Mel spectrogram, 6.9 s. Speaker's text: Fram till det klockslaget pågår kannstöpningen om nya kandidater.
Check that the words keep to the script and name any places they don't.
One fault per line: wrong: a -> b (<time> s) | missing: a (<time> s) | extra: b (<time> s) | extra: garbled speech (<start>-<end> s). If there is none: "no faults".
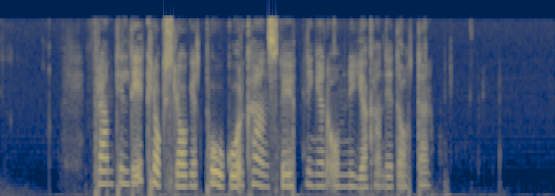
no faults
